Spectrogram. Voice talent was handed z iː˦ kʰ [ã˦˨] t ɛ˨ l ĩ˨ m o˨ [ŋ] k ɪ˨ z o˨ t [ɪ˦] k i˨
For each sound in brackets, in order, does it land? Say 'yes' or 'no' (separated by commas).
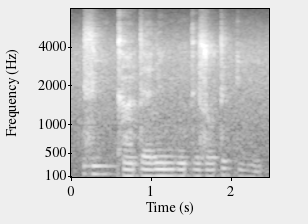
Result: no, yes, yes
